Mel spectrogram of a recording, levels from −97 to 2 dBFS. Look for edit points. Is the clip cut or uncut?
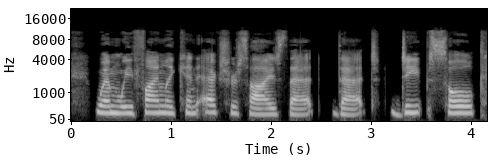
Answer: cut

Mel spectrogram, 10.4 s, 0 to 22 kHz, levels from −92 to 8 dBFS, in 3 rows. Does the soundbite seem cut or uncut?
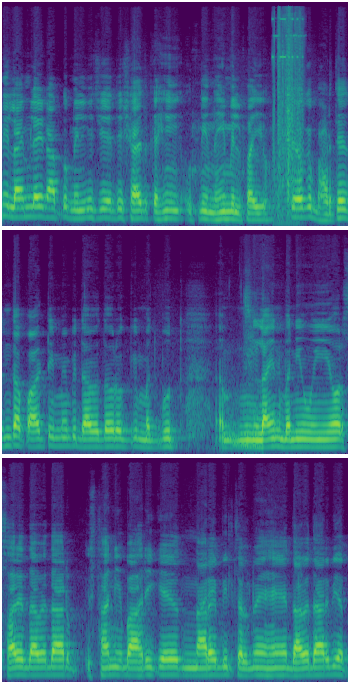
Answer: cut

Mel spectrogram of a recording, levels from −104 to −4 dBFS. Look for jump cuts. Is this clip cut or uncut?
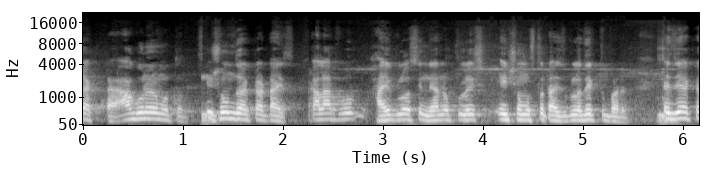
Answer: cut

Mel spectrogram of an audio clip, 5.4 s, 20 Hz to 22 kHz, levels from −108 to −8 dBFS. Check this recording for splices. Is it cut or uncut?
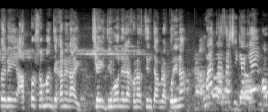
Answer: cut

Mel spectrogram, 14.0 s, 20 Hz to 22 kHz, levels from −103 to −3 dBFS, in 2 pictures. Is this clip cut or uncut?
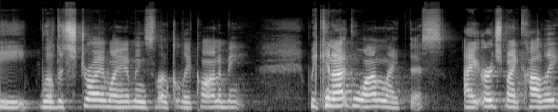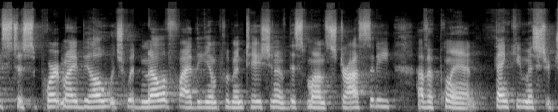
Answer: uncut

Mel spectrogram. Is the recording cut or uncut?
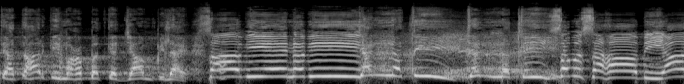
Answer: cut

